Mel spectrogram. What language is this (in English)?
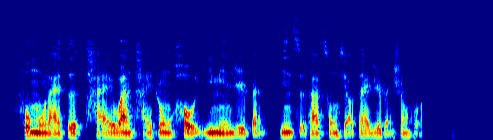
Chinese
